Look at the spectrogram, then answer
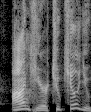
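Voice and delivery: plain

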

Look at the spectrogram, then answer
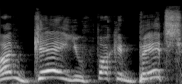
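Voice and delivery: outraged, furious shriek, very high pitched. Retelling a man yelling at a woman who was going after him, retelling a yell. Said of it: "he just yells at her".

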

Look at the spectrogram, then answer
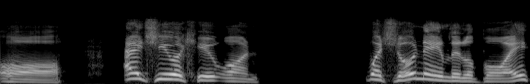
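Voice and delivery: patronizing giant's voice, sweetly talking down. Voicing a Goliath kneeling to a player's eye level: voicing a Goliath. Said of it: "you're saying this to the Goliath?".

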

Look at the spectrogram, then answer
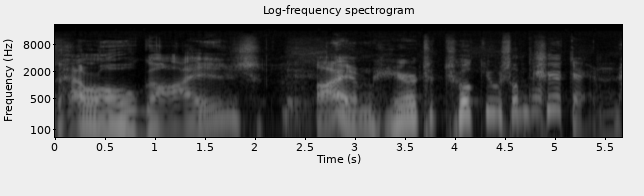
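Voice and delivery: deep, very slow creature voice, "guys" drawn out. Imagining a podcast guest greeting everyone on arrival: Jabba the Hutt voice. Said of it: "Jabba the Hutt, just wiggling his way out".

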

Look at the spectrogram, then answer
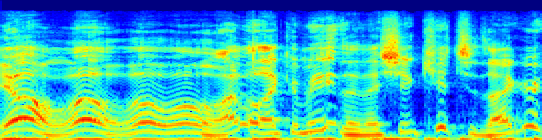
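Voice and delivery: very high, very loud, shrill shouting. Retelling own reply to a screaming person on a call: imitating own past reply. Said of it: "And I'm like".

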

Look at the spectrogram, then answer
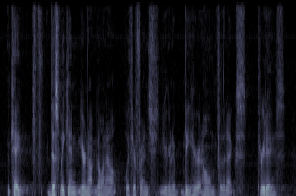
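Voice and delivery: calm, even tone, not yelling. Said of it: "say it in a voice just like this".

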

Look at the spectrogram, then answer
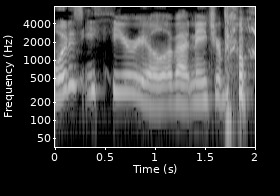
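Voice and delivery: uncontrollable laughing. Starting the movie, asking about a phrase: can't stop laughing. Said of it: "I can't stop laughing".

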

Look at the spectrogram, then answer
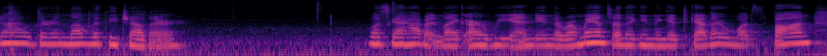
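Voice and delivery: normal talking voice

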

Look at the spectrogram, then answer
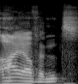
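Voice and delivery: "I" strongly stressed, rest of words plain. Repeating how someone just answered, with stress on i. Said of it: "you put the stress then on the I. So you went".

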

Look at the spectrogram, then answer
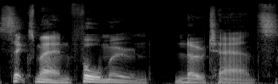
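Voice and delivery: put-on American accent, very slow and drawn out. Reading out a British film's tagline: American accent. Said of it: "I said that with an American accent".

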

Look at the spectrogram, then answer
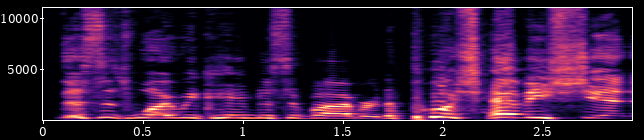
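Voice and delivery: shrill, high, fired-up wild-man yell. Quoting a contestant from the episode: imitating George yelling.

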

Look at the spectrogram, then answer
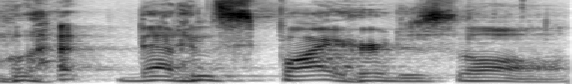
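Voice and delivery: ordinary delivery

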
